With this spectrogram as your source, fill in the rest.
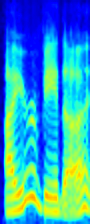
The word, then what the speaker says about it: Ayurveda: Um Ayurveda it's spelled for people who don't know a Y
